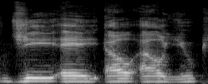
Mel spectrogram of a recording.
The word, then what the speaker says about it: Gallup: I came from a little town called Gallup. Gallop, like galloping, like Yeah, I the guess action. so. I don't know. Is it spelled the same way? Probably not. Gallup. It's Gallup.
